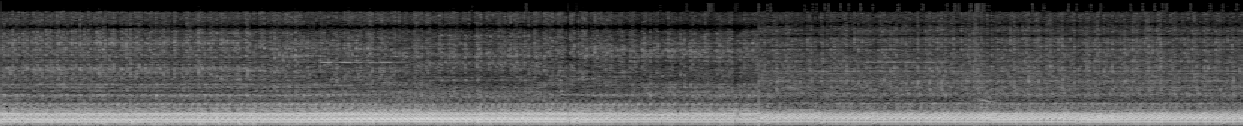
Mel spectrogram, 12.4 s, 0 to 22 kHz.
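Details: Freshly rebuilt Triumph TR6 six, head shaved 60 thou (about 8.4–8.5:1 compression), after first start, warmed up, chokes off, distributor slightly adjusted: even, steady low idle with smooth regular beat, no knocks or misses; normal warm idle.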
